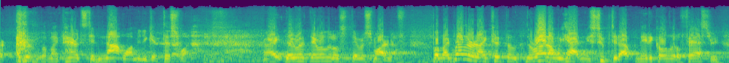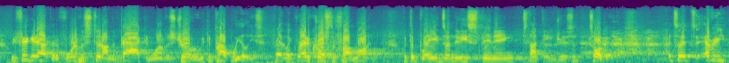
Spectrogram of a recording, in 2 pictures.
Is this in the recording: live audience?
yes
